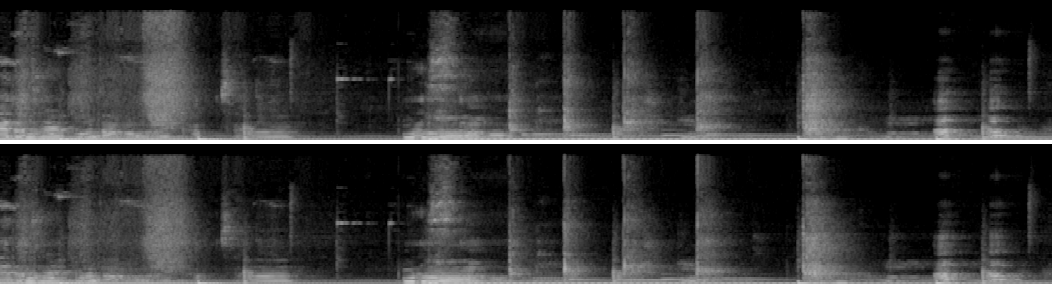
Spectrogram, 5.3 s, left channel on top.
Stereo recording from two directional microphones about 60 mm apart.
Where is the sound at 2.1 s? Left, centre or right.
Centre.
